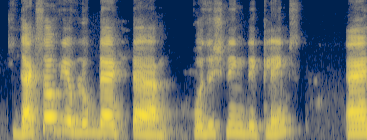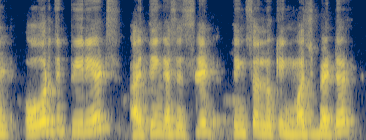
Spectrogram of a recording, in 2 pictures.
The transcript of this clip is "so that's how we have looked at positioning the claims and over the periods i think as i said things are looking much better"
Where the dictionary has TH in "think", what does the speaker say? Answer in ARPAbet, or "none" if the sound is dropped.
T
